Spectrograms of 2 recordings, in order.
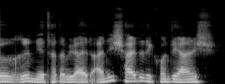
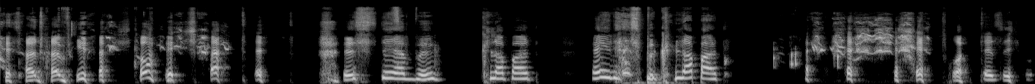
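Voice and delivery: laughing; 12 semitones higher than usual. Real, not acted. Laughing at muted partner.

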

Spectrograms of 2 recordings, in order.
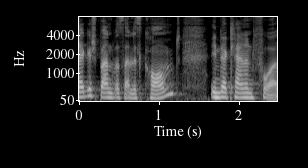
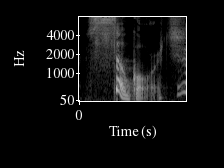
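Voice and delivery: breathy drag queen ad-lib; Gottmik impression; 8 dB quieter than usual. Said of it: "das war so ein Adlib".

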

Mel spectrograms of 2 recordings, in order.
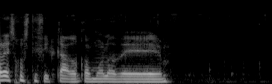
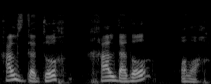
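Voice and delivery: softer mock German repeat; repeated German line; 6 dB quieter than usual. Shown as a demonstration. Repeating the German dub to friends, softer mock German. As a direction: say it again more softly in German.

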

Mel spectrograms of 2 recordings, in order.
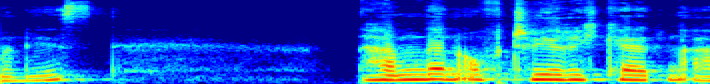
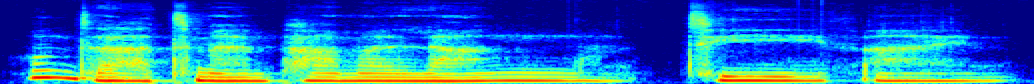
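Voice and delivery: sleep meditation; 2 semitones lower than usual. Acted. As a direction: gently lull her into sleep.

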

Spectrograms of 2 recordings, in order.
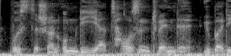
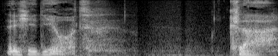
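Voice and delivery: sarcastic; 9 semitones lower, much slower than usual. Acted. Bitterer Spott nach Absage.

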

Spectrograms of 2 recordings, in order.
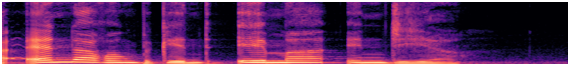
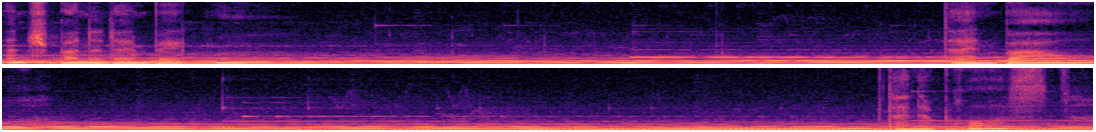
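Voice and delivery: soft spa whisper; 2 semitones lower, 6 dB quieter than usual. Acted. Leads a meditation over music. (ruhige, langsame Meditationsstimme)

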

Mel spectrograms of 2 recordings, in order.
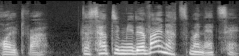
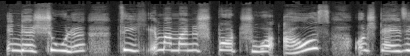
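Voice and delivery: high fairy voice, complaining; little fairy voice; 11 semitones higher than usual. Acted. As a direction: explain as a frustrated little fairy. Fee erklärt. (hohe Feenstimme, genervt)

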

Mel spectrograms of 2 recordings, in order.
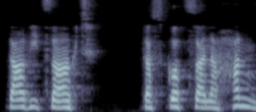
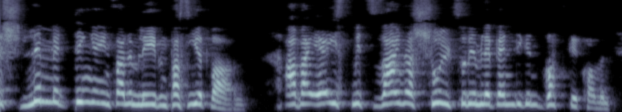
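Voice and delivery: higher-pitched, impassioned testimony; fervent preaching; 6 semitones higher than usual. Acted. Preacher testifies to the congregation about forgiven guilt, impassioned and higher. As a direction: preach it with rising joy.

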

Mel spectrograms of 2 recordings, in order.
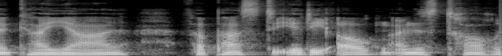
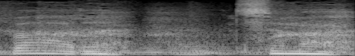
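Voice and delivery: slow drawn-out groan; moaning; 6 semitones higher, much slower than usual. A narrator's reading. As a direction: moan the word. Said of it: "stöhnte es".

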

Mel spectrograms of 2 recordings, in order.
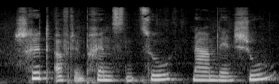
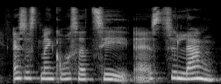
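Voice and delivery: a mild whine, higher; wailing; 4 semitones higher than usual. Acted. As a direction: lightly whine like a spoiled sister. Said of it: "jammerte sie". (leicht gespieltes Jammern, höher)

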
